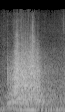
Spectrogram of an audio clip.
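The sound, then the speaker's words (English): A heavy steel door, like a submarine hatch, being opened: one broad, rushing scrape that swells and fades over about a second. “Visitors today can freely enter and leave via its two steel doors. So I think this first door I can handle.”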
